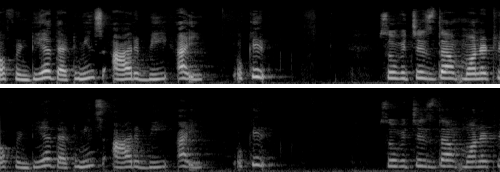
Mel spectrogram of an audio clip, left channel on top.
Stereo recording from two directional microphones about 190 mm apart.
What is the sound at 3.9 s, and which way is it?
A woman's voice, 40° left (ahead or behind).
